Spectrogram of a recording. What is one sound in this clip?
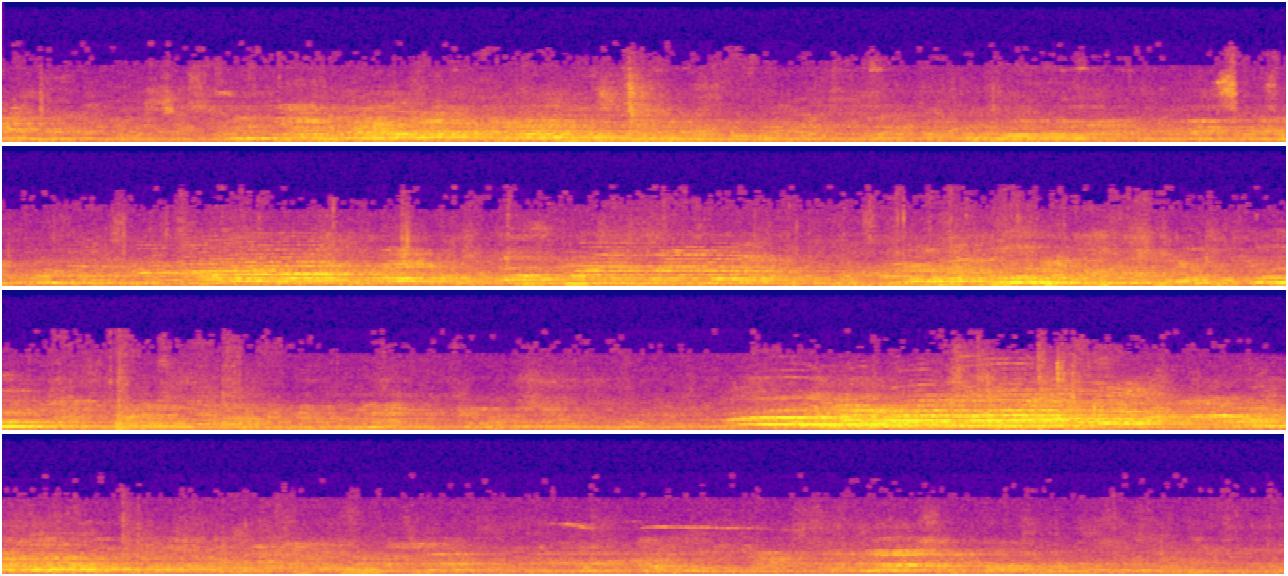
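A crowd shouts and cheers nearby, louder at moments.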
